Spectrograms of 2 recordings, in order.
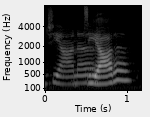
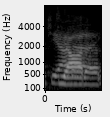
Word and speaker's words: Giada: ever say her name right G Italian oh Gianna Giada Giada yeah her and also um the Barefoot Contessa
